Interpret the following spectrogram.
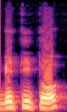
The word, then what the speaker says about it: ব্যতীত: তেমনি ভাবে যদি লিখি ব্যতীত, এই ব্যতীত উচ্চারণটা বয়াকার হবে।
